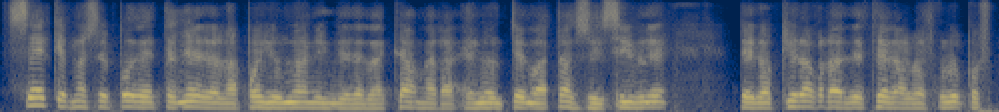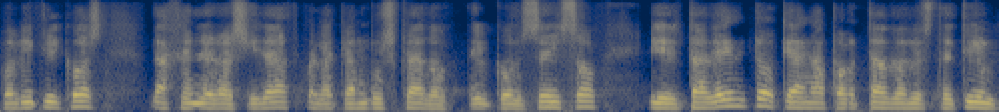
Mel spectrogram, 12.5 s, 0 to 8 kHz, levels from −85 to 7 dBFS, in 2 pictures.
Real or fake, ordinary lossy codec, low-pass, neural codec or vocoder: fake; none; none; codec, 16 kHz, 1 kbps, FreqCodec, smaller model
